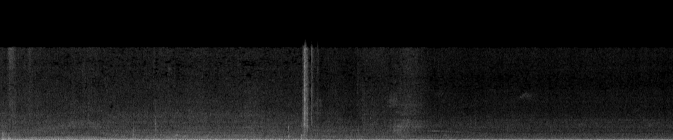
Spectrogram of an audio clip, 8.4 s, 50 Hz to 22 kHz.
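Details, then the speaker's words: Wrecked Nissan Sentra bought at auction as a rebuild project, 43,000 miles, no check engine light: low, soft, even hum with no tapping or roughness, barely audible; normal, healthy idle. "No check engine light, no nothing. 43,000 miles. It's on right now, so you could hardly hear it."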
